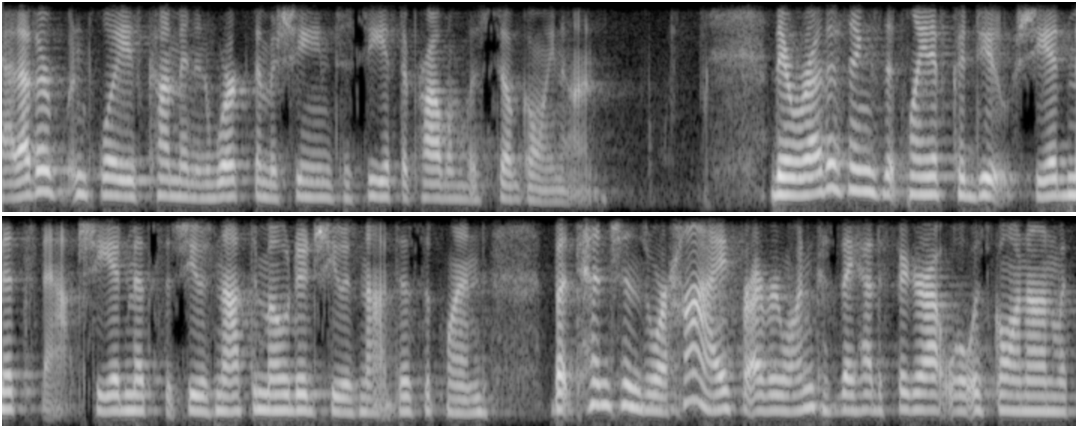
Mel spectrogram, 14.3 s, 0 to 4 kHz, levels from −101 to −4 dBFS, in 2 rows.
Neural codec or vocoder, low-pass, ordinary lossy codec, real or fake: none; 3.6 kHz; Opus, 64 kbps; real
